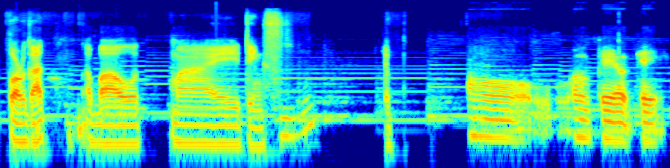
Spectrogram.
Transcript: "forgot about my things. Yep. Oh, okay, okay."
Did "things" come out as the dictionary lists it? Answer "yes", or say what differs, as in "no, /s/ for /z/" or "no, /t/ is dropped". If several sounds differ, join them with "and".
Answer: no, /t/ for /θ/ and /s/ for /z/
